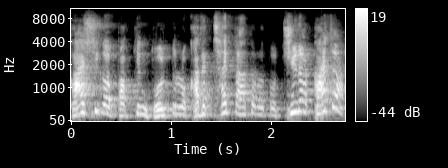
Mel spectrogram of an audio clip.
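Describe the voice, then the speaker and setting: A man speaks with a Daegu accent. His voice has vocal fry. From South Korea, Daegu (Gyeongsang). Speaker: pastor. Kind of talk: sermon.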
